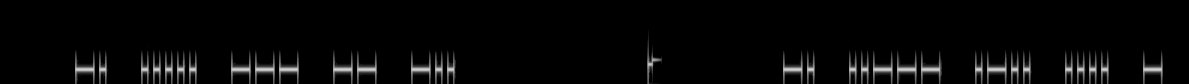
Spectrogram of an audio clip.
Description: Morse code, heard as a keyed tone, about 20 wpm, spaced as for 15 wpm, 700 Hz. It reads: N5OMD N2LHT
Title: 128 Lesson 21g - Number 6 - Call Signs 20wpm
